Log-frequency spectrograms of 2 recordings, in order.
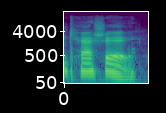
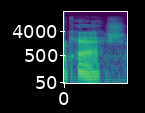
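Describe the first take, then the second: First: Cache said as two syllables, "ka-SHAY"; cache ending in a long "ay"; alternate pronunciation. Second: Cache said as one syllable, like "cash"; cache with a silent e; alternate pronunciation. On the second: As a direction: say cache to rhyme with dash. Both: Shown as a demonstration. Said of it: "I don't know how that's pronounced".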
